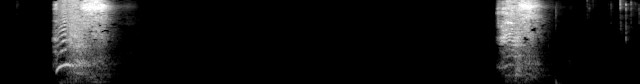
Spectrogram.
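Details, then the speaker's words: Person in a bathroom during a repeated sneezing fit, left with a slight headache: two loud, explosive sneezes a few seconds apart in a quiet small room. "okay okay okay you cannot sneeze all right i don't know how many times that was but that was [ __ ] annoying i got a slight headache after that"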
